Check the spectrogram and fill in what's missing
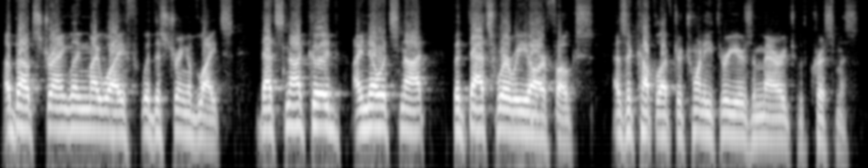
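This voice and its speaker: A middle-aged man co-hosting a comedy podcast with his wife, teasing her in a deadpan, jokey way. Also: medium pitch, normal speed, hardly any pauses, rough recording. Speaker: podcast co-host. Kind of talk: comedic couple banter.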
